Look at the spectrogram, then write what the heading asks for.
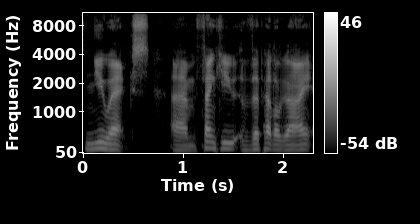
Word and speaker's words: Nux: The Optima Air is an acoustic amp IR loader, and it's pronounced New X.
